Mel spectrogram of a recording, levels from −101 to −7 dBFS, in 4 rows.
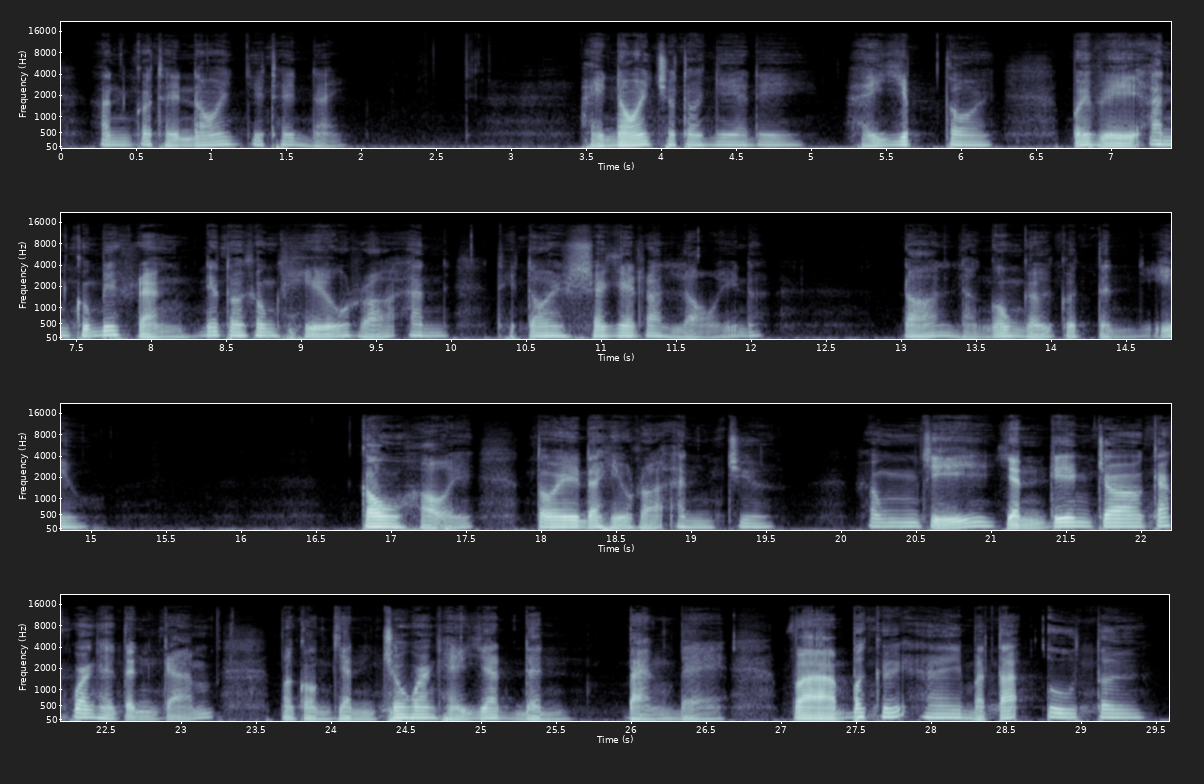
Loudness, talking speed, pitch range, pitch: -29 LUFS, 160 wpm, 80-115 Hz, 100 Hz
